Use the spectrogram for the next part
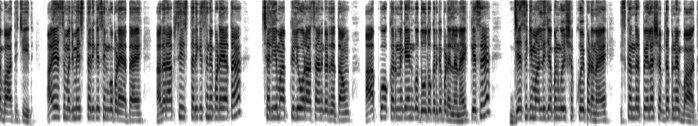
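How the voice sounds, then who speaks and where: Male tutor, high bright voice, slow drawn-out spelling drills. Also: no echo, studio quality. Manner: slow, drawn-out syllable-by-syllable spelling with repeated checks. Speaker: Hindi reading teacher. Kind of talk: online reading lesson.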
